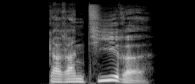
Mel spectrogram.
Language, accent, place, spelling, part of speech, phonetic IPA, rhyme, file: German, Germany, Berlin, garantiere, verb, [ɡaʁanˈtiːʁə], -iːʁə, De-garantiere.ogg
- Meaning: inflection of garantieren: 1. first-person singular present 2. singular imperative 3. first/third-person singular subjunctive I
